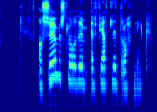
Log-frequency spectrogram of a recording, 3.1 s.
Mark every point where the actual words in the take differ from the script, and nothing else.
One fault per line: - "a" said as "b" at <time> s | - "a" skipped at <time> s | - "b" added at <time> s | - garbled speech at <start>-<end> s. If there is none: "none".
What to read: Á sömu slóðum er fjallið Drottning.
none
